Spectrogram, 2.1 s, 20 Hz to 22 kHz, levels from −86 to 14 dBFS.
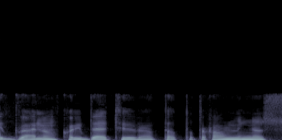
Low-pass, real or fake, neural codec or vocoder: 7.2 kHz; fake; codec, 16 kHz, 1 kbps, FunCodec, trained on LibriTTS, 50 frames a second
